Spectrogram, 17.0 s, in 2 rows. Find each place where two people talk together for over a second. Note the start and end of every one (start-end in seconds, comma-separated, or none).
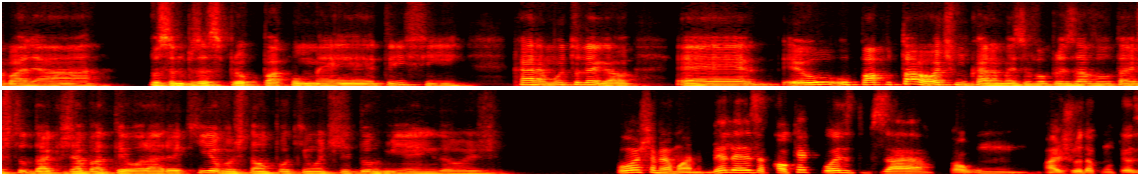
none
